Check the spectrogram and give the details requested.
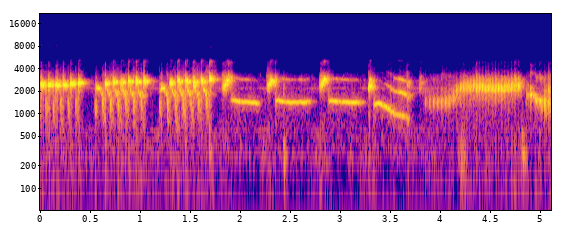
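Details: Waterslager canary singing a varied song: several bursts of fast pulsed trills, clear whistled notes with sliding, falling slurs, then a swelling buzzy roll.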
